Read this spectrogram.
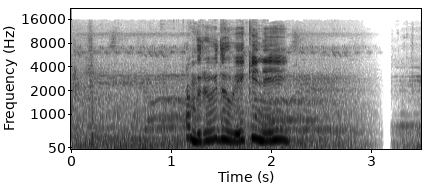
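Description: An older woman talks on a phone.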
